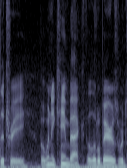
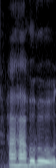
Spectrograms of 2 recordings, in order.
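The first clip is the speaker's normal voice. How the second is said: high hooting copycat laugh; lyre bird copying the laugh; 8 semitones higher, 4 dB louder than usual. A narrator's reading. Lyre bird imitating the kookaburra, hooting laugh. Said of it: "laughed the lyre bird".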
